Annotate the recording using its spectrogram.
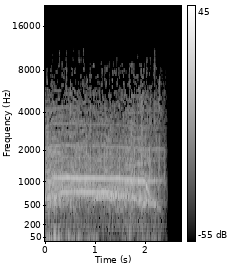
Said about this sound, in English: Did you catch that response from the crowd? She mentions armor of God and gets some applause, a cheer here and there.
